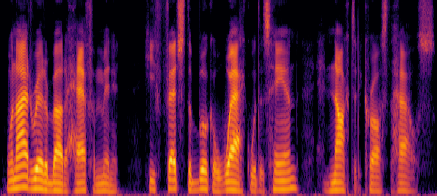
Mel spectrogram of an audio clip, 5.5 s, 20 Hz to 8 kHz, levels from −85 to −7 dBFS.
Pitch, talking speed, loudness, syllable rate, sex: 115 Hz, 250 wpm, -22 LUFS, 6.3 syllables/s, male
